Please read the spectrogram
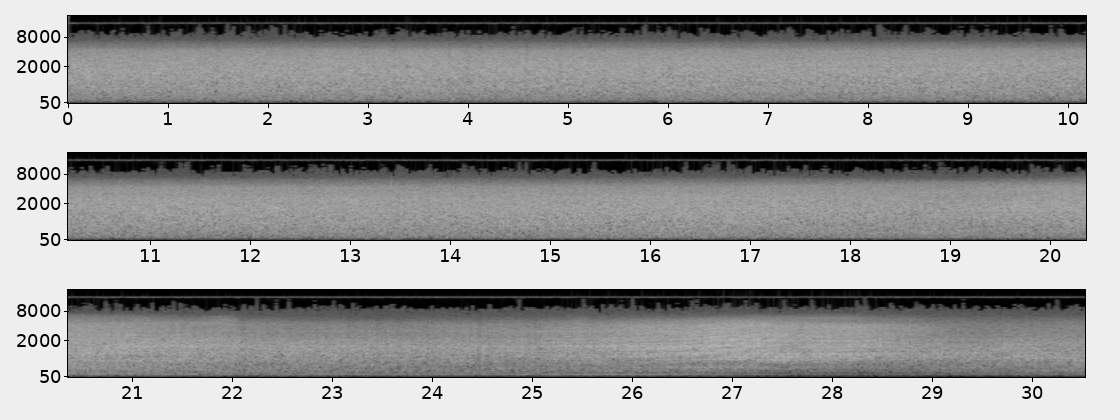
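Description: Steady rushing noise inside a moving car's cabin: road and engine noise, with a low engine tone showing through in the second half and a brief swell a few seconds before the end.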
